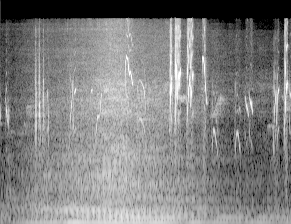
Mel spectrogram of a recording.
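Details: Caged lesser green leafbird in its third week of ombyokan group training, singing in the ngeriwik ngeplong style: scattered sharp high chirps and short upward-sweeping whistles, busier toward the end, over a low steady hum.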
